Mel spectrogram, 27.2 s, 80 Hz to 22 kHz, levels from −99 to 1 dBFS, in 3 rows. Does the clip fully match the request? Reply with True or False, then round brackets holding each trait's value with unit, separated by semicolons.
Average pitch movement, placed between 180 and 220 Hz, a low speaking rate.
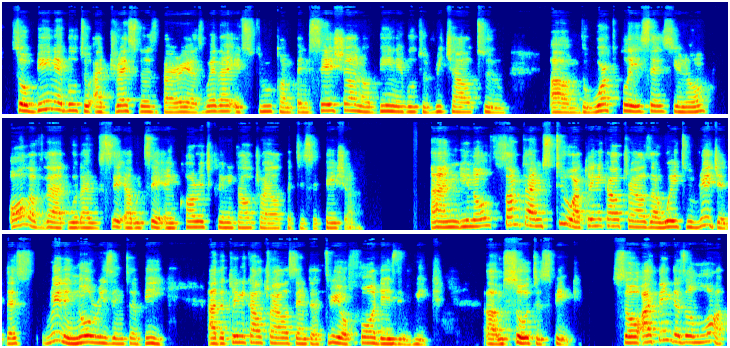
False (3.7 semitones; 185 Hz; 170 wpm)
